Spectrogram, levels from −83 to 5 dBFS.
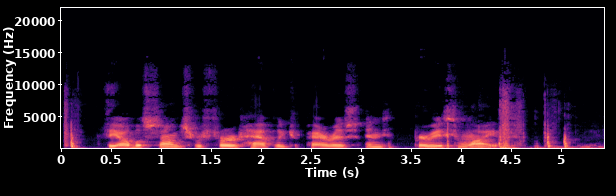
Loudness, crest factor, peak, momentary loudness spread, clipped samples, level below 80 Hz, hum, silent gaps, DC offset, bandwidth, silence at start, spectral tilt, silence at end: -17 LUFS; 16 dB; -2 dBFS; 10 LU; under 0.1%; -36 dBFS; none; none; under 0.1%; 10 kHz; 0.05 s; -5.5 dB/octave; 0 s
